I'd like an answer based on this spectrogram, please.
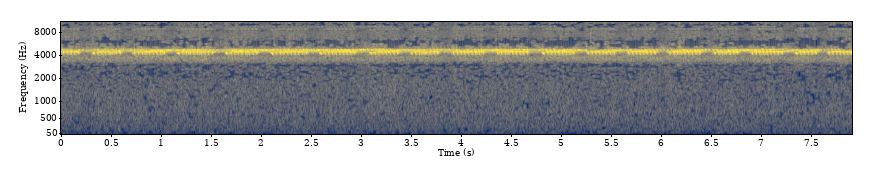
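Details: Insect producing an unbroken high, buzzy trill of rapid even pulses, with slight swells in loudness and nothing else audible.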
